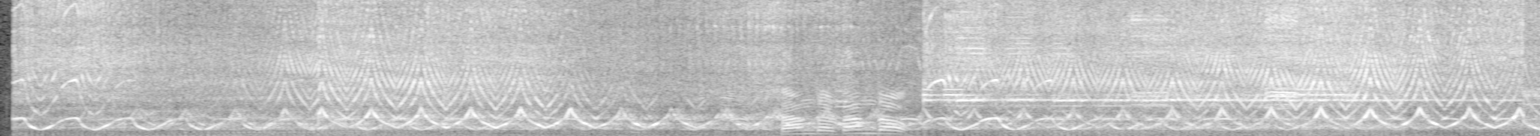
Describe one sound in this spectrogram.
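Police sirens wail rapidly up and down close by.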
